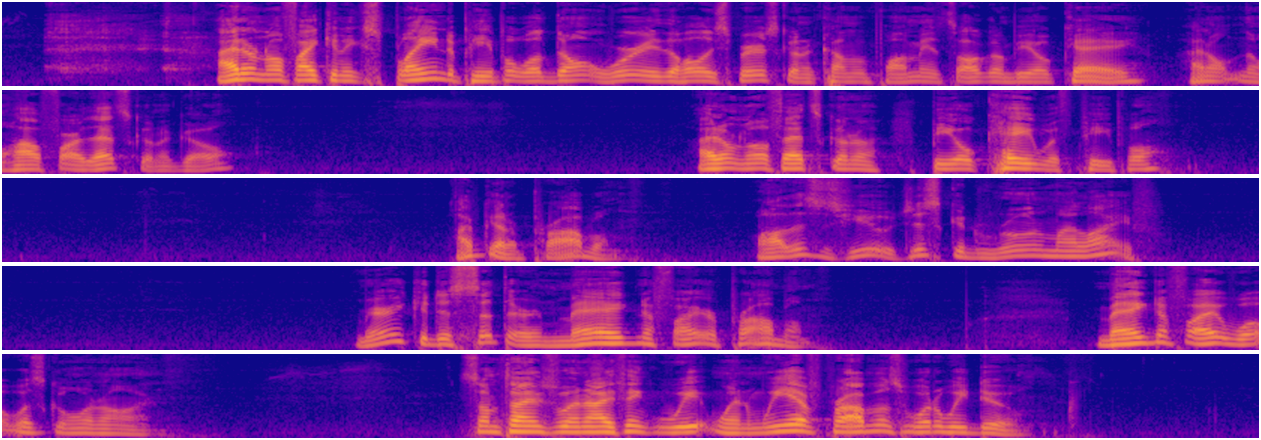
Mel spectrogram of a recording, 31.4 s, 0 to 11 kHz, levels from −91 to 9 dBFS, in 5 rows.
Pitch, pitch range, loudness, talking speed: 155 Hz, 135-170 Hz, -25 LUFS, 155 wpm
